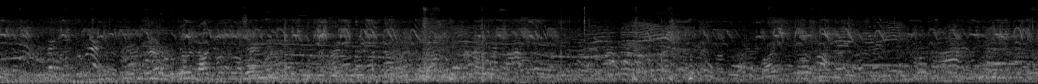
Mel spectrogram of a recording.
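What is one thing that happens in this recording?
A crowd of young men chatters and shouts outdoors.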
